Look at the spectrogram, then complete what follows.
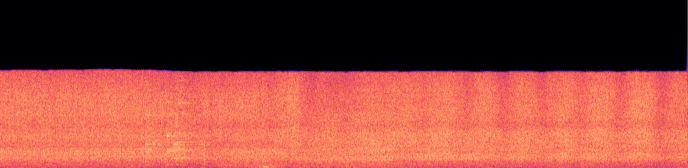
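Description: Bell peppers and capers sizzling steadily in hot oil and red wine vinegar in a skillet, a loud hiss, with a wooden spoon stirring through them.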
